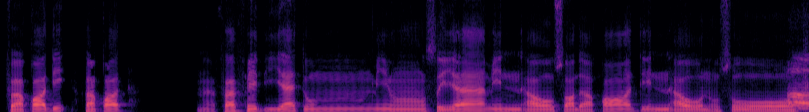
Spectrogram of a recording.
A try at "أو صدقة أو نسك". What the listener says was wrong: সাদাকাতির মাদ হয়ে গেছে । أو صدقة أو نسك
